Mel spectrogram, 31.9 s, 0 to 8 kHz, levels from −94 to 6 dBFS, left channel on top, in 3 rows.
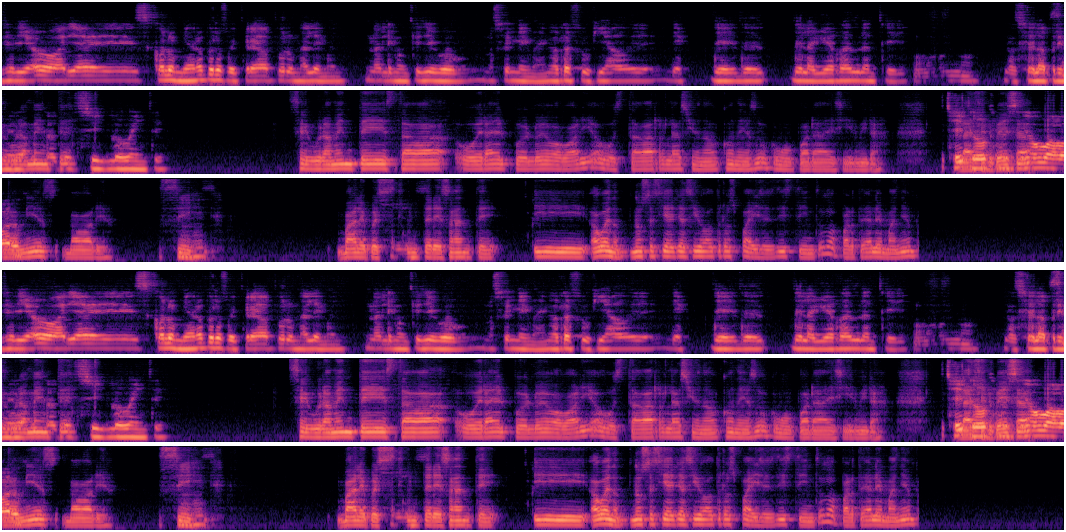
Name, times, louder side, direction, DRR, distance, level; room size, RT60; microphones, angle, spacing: voice 1, 0.0-6.8 7.1-7.6 7.9-9.0 10.0-12.3 20.1-21.5 23.0-23.3 25.2-25.4, right 2 dB, 30° right, 5.3 m, -23 dB
voice 2, 9.1-9.7 10.6-11.4 13.5-19.8 20.2-21.0 21.2-22.3 22.8-23.2 24.6-26.2 26.6-30.4, right 2 dB, 70° right, 4.3 m, -25 dB
head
